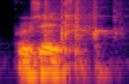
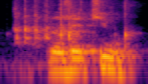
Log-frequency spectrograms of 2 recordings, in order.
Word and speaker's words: projétil: E aqui outra palavra que pouca gente sabe também. A maioria de nós pronuncia assim, né? A maior parte de nós pronuncia assim, como sendo uma paroxítona, né? Projétil. Só que você também pode pronunciar assim, ó.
